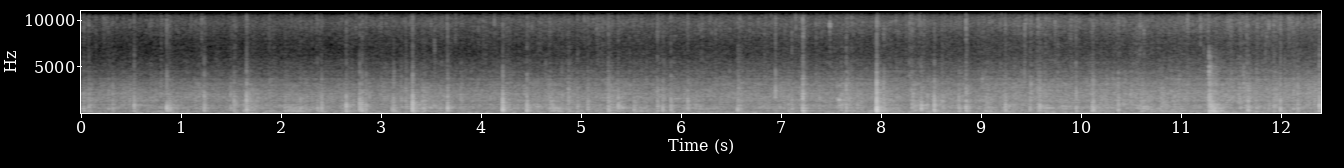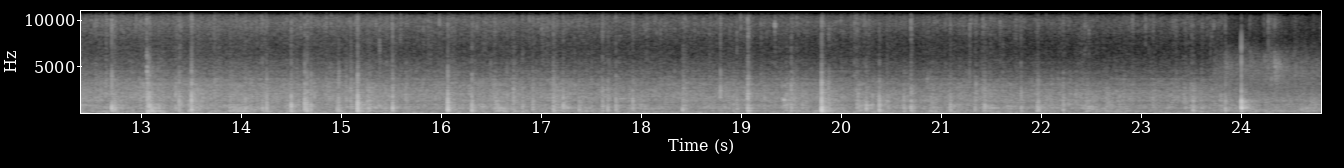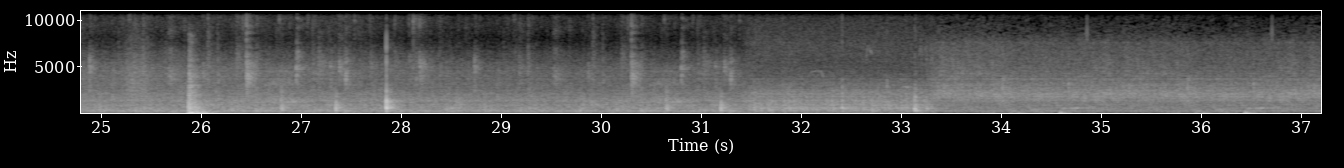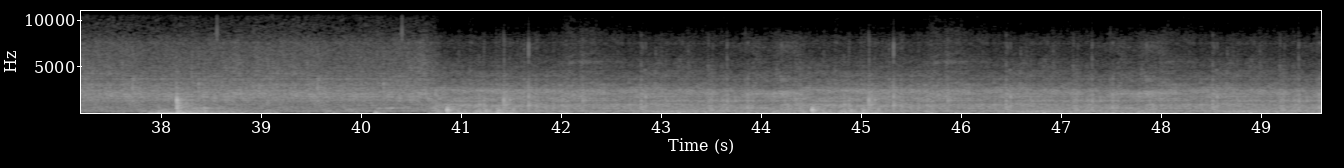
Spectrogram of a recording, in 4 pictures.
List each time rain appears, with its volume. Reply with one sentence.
The rain can be heard from 0.0 to 49.5 s, getting quieter.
